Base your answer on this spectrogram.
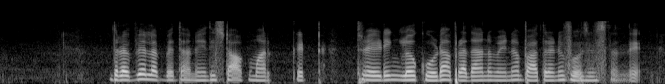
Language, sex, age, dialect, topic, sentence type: Telugu, female, 18-24, Central/Coastal, banking, statement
